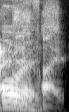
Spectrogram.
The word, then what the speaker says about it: Flores: Any thoughts of Brian Flores? Flower, I can't pronounce words. – Flores. Flores. – Flores. – Flores. Thank you.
